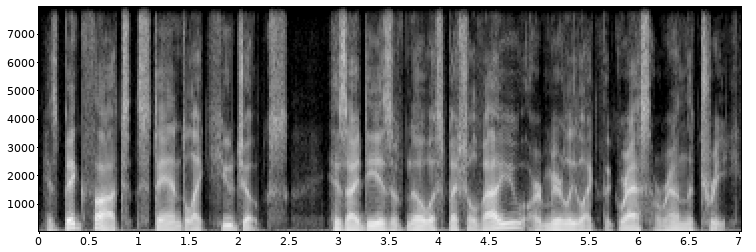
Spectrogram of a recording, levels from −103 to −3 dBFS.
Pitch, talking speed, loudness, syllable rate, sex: 105 Hz, 180 wpm, -19 LUFS, 4.6 syllables/s, male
